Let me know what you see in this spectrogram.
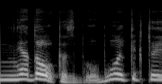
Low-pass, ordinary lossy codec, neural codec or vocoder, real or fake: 14.4 kHz; MP3, 96 kbps; codec, 44.1 kHz, 2.6 kbps, SNAC; fake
